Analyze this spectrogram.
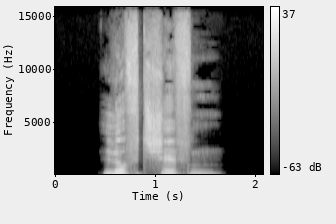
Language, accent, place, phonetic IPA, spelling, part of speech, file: German, Germany, Berlin, [ˈlʊftˌʃɪfn̩], Luftschiffen, noun, De-Luftschiffen.ogg
- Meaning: dative plural of Luftschiff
